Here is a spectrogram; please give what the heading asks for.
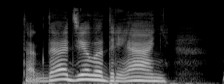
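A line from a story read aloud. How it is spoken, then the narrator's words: Grumble. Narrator (Russian): буркнул он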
